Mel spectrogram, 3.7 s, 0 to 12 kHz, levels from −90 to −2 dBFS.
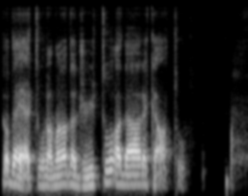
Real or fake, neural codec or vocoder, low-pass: fake; codec, 44.1 kHz, 2.6 kbps, SNAC; 10.8 kHz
